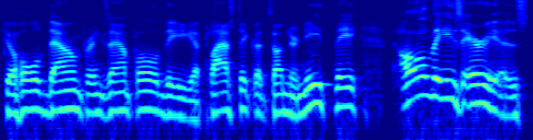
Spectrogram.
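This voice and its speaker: An older man hosting a home repair radio show, explaining in a folksy, halting way and repeating himself for emphasis. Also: medium pitch, animated. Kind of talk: conversational radio advice, explaining to listeners.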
